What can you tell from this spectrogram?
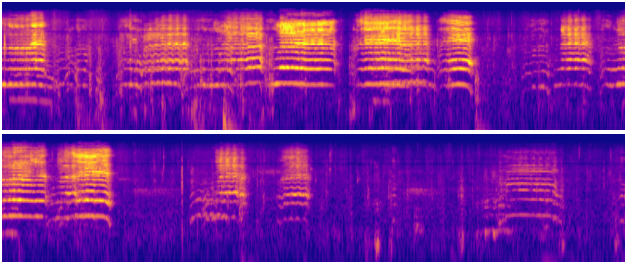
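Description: Newborn goat kids bleating: many short, high, wavering calls in quick succession for the first ten seconds or so, then only a few scattered ones.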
